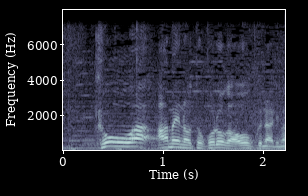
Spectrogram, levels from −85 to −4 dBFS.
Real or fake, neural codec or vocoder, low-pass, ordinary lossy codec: real; none; 7.2 kHz; none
